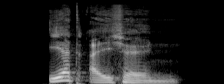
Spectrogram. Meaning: plural of Erdeichel
- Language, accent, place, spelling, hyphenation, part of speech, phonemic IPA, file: German, Germany, Berlin, Erdeicheln, Erd‧ei‧cheln, noun, /ˈeːɐ̯tˌʔaɪ̯çl̩n/, De-Erdeicheln.ogg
